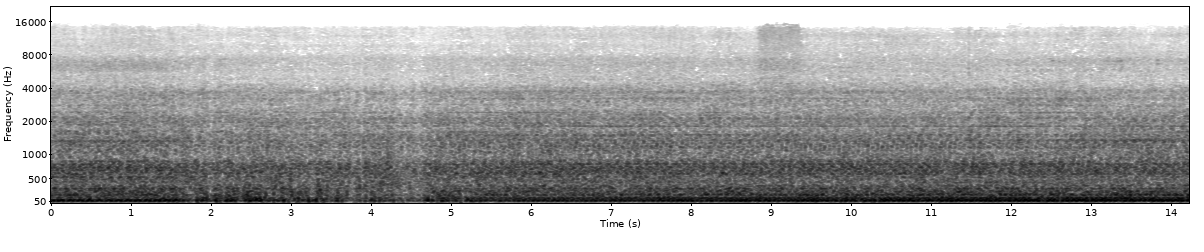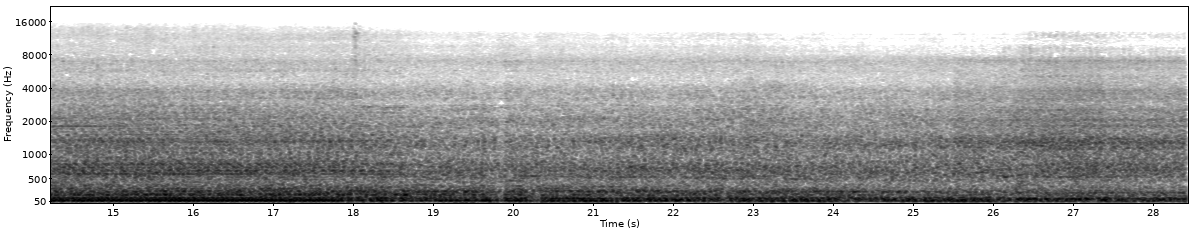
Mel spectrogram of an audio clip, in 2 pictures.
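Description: Class 43 HST power car's MTU V16 diesel engine running steadily with a deep hum; about eighteen seconds in its note changes as the train pulls away.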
